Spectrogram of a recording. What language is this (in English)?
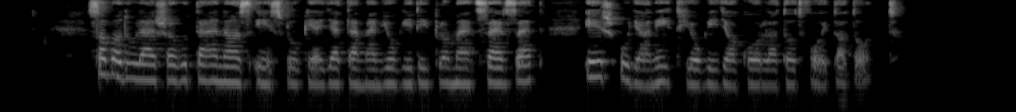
Hungarian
